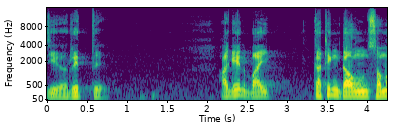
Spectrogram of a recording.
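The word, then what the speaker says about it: ฤทธิ์: Idhi, in Pali, in Thai, this is the Riddhi, but pronunciation is Rit.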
